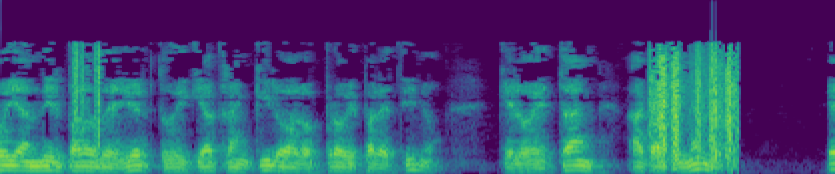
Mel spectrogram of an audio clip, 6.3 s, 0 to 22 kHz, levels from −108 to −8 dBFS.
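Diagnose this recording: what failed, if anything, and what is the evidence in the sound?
Codec stage: the speech has nothing above 8 kHz for the whole clip, with watery, swirling artefacts from heavy coding damage. That points to a low MP3 bitrate, around 26 kbps, which is the likely cause. The loss is constant, unlike a network dropout, which would come and go.

Analogue wiring: dense, uneven scratching bursts occur from 0.53 to 0.75 s, at about the level of the speech, and again from 4.85 to 5.53 s, just after "palestinus que los están", noticeably louder than the speech. This is likely cable scratch noise from a worn contact changing resistance, heard as irregular rustling rather than the regular ticks of digital clicks.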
